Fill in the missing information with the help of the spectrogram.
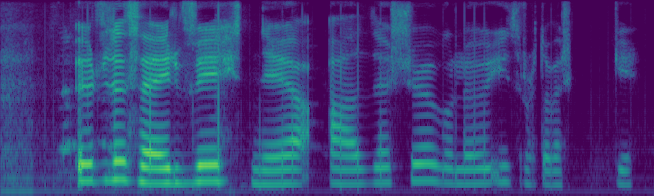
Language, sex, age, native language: Icelandic, female, 18-19, Icelandic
